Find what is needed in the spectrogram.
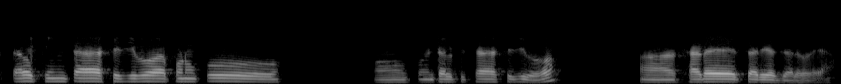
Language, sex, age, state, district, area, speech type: Odia, male, 30-45, Odisha, Bhadrak, rural, conversation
